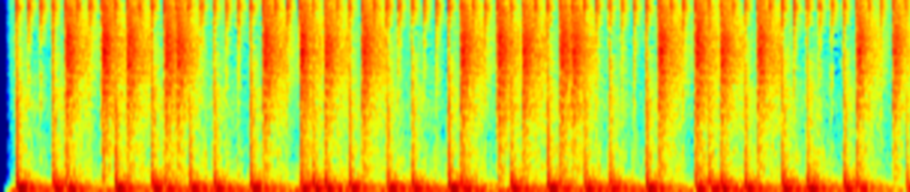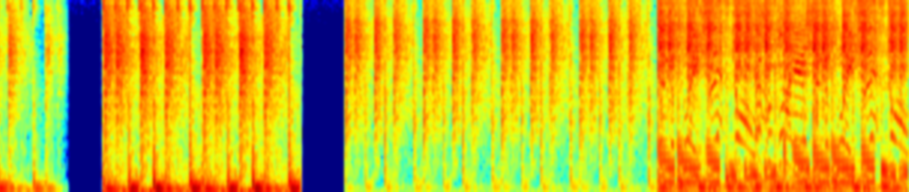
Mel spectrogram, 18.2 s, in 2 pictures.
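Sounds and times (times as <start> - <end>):
music beat: 0.1 - 18.1.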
